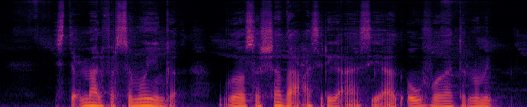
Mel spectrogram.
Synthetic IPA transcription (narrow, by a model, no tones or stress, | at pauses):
ʔɪst̪ʰɪʕmaːlfɐrsɐmɔːjɪŋkʰɐ | ɡɔːsɐʃɐðɐ̰ʕɑ̰srɪɣɐ̰ʔa̰ːsɪ̰a̰ːd̪ʊɣʊfɐɣaːt̪ʰɐlʊmɪn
